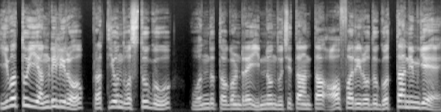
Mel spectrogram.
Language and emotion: Kannada, surprised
